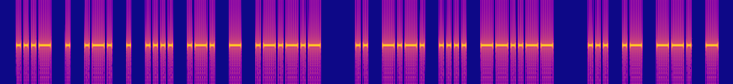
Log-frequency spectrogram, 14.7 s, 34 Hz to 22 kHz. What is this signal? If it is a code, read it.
Morse code, heard as a keyed tone, about 16 wpm, spaced as for 14 wpm, 680 Hz. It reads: VEREHRT. ICH, SAGT
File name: Morsekurs / Witze / Witz 04. Januar 2022, 70 F80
